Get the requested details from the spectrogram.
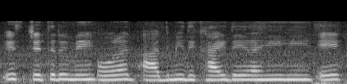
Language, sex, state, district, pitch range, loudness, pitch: Hindi, female, Maharashtra, Sindhudurg, 210-225 Hz, -13 LUFS, 220 Hz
